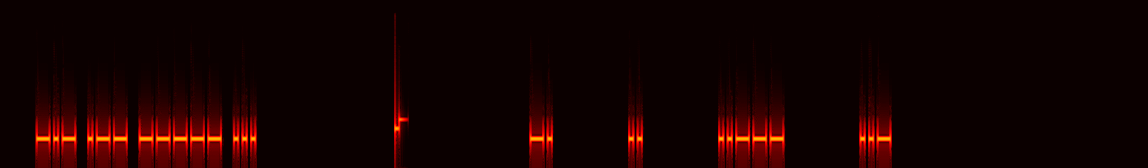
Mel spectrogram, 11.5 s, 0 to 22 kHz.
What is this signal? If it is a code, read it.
Morse code, heard as a keyed tone, about 28 wpm, spaced as for 14 wpm, 700 Hz. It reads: KW0S NI2U
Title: USA Call Signs - 4 Characters - 6x Character Spacing - 28wpm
